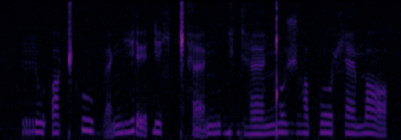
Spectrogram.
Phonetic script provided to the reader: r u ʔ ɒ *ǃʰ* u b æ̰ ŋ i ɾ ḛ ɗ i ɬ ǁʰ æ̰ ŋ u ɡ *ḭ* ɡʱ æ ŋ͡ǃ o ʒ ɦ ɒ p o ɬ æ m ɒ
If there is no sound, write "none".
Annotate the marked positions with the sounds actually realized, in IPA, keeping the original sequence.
ǁʰ, i

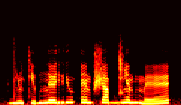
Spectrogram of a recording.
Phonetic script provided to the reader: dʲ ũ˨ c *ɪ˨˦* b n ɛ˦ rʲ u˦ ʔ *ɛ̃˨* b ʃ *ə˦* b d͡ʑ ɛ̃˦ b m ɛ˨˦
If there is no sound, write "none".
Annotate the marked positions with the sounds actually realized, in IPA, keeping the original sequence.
ɪ˨˦, ɛ̃˦, a˦

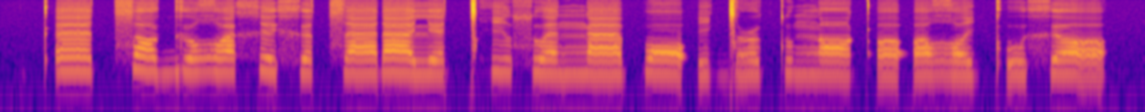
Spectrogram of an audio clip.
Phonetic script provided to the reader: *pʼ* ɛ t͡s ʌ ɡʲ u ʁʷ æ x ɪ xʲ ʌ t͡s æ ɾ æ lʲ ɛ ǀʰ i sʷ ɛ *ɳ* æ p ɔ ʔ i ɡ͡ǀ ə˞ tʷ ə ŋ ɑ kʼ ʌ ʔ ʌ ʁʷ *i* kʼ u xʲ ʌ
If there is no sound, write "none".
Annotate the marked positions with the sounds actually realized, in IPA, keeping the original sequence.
kʼ, ŋ, i

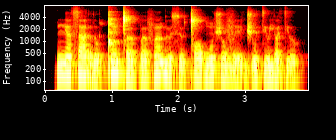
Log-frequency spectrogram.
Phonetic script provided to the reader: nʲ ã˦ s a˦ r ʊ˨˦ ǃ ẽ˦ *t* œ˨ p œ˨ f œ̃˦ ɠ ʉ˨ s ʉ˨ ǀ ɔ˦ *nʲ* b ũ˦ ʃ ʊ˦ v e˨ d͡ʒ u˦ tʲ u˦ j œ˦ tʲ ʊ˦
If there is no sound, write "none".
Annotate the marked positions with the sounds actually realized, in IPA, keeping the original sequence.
ǀ, none

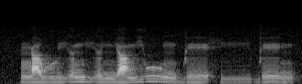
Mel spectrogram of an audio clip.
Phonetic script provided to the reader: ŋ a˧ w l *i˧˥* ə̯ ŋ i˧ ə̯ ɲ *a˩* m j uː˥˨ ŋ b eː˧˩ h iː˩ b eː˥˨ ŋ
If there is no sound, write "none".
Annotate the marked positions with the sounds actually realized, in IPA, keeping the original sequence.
i˧˥, a˧˥

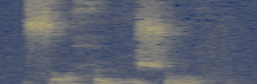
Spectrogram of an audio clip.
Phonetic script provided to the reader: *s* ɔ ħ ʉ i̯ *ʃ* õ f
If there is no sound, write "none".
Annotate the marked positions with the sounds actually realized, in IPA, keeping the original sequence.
s, ʃ

